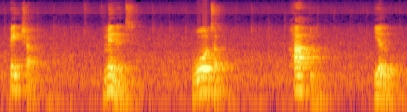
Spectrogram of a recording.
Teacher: the stress in these words are on the first syllable and there are two syllables in picture P cha two syllables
